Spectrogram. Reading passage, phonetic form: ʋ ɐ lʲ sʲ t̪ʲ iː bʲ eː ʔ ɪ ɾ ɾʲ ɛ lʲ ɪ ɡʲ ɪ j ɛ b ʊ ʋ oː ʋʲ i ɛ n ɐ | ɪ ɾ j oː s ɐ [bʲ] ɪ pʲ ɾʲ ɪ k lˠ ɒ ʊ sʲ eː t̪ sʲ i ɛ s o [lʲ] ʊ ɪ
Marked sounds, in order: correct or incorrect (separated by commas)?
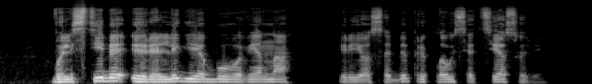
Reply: correct, incorrect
